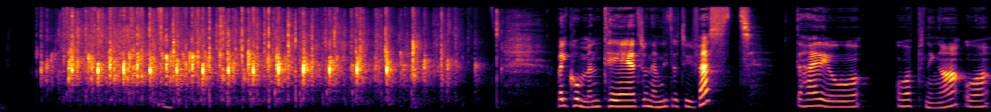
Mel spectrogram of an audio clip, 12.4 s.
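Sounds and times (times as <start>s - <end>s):
audience applause at the opening of a literature festival in Trondheim: 0.4s - 6.2s
speech: 7.0s - 9.1s, 10.0s - 12.3s.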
